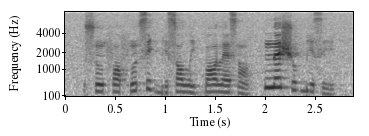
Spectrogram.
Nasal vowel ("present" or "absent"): present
